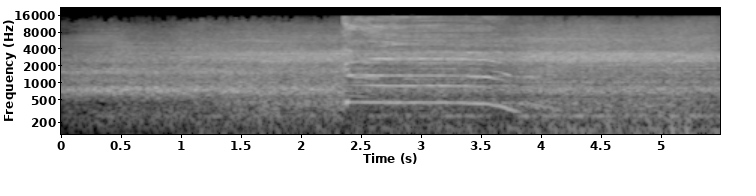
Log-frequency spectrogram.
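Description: A train horn sound effect serves as the jingle opening a football results segment. A sustained, chord-like horn blast enters partway through over a constant rumble of a moving train, then slides down in pitch as it fades out.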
